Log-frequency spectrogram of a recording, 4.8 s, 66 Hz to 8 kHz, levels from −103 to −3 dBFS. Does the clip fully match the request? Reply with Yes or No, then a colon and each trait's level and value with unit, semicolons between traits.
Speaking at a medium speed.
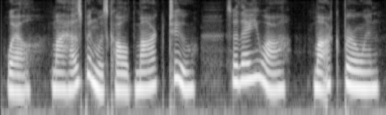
Yes: average, 150 wpm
